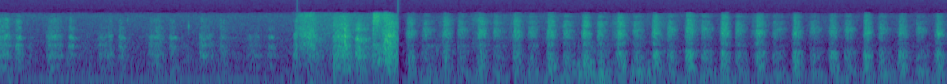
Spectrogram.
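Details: Labrador Retriever panting in rapid, steady breaths, close and clear, with a brief louder rustling burst partway through before the rhythmic huffing resumes.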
